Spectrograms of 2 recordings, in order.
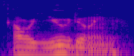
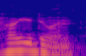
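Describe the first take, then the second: First: It sounds flat and uninterested. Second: It sounds warm and genuinely interested. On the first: The asker does not really care. The speaker calls it wrong. "Or don't say" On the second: The asker really wants to know. The speaker calls it right.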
